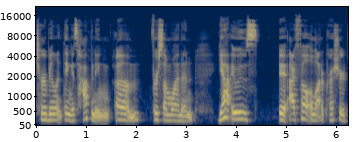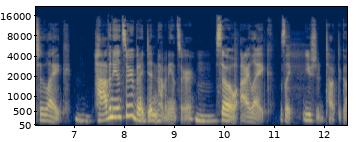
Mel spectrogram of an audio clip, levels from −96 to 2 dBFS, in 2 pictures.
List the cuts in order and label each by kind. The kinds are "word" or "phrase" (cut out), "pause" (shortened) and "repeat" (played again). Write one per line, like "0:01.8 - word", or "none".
none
